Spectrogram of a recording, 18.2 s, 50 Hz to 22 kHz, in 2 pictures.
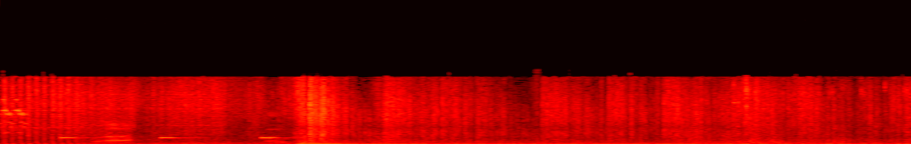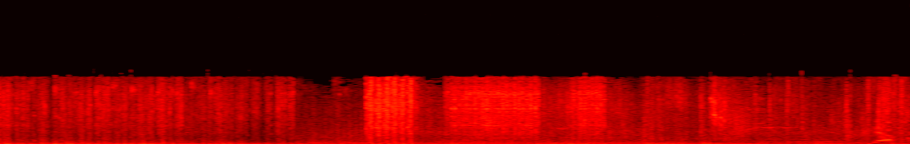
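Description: Battle noise in the online shooter Dust 514: continuous booming bombardment and rattling gunfire fill the scene, with a heavy impact near the start and another burst later, while people talk over the din.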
